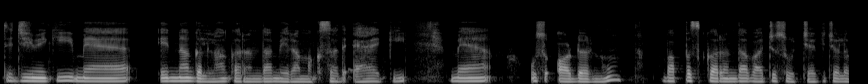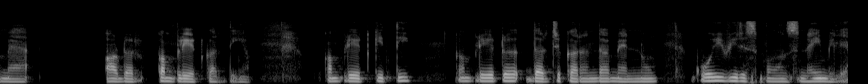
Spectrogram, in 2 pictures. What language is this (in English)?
Punjabi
